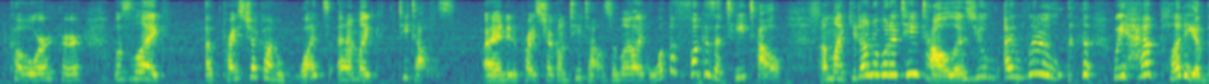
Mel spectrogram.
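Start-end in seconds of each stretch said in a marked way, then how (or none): none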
